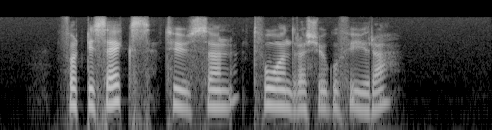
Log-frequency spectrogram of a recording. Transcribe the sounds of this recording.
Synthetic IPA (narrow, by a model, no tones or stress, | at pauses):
fœʈːɪsɛkst̪ʰʉ̟ːsənt̪ʰv̥oːhɵnd̪ɾaɕʉ̟ːɡʊfyːɾa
